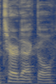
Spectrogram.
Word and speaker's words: pterodactyl: one can hear a pterodactyl use the bathroom give up because the p is silent yeah i know you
